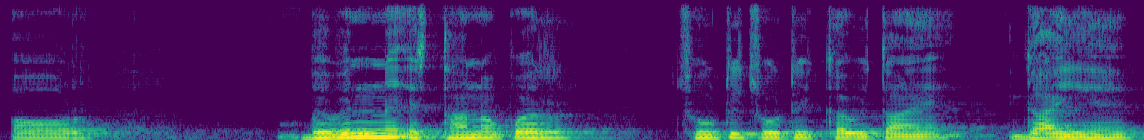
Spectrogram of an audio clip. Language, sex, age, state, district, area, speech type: Hindi, male, 45-60, Rajasthan, Karauli, rural, spontaneous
